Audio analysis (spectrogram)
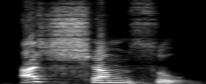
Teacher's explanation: Instead, they exhibit or they show their pronunciation twice. That means the first letter after the alif lam gets tashdeed and it is pronounced twice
